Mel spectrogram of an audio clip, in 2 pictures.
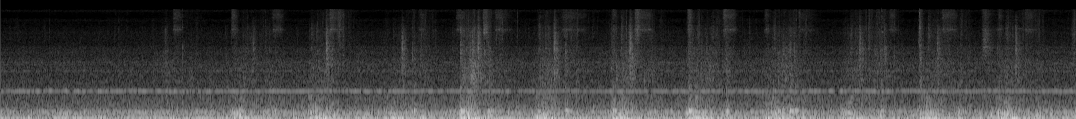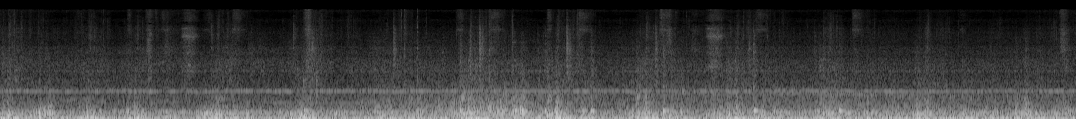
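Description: Passenger train running on rails, heard from the driver's cab: a continuous low rolling rumble with scattered knocks, and a thin steady high tone throughout.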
